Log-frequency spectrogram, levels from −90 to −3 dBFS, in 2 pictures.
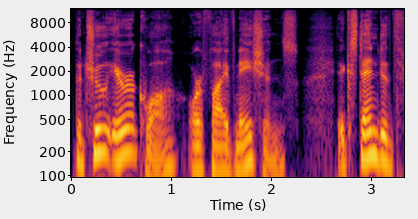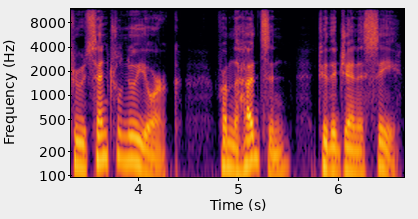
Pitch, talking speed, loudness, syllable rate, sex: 125 Hz, 155 wpm, -19 LUFS, 4.7 syllables/s, male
